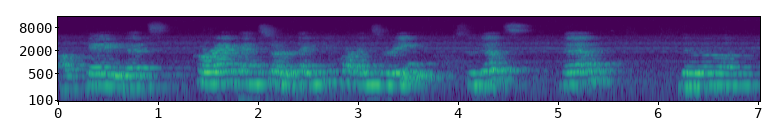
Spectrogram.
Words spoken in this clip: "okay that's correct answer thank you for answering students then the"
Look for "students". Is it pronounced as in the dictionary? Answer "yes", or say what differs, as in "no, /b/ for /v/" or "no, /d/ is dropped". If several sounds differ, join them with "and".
no, /n/ is dropped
